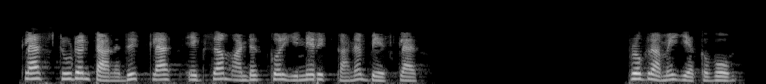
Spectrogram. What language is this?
Tamil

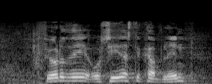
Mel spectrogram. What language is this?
Icelandic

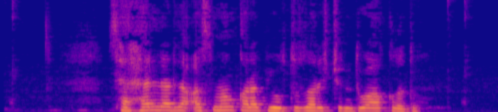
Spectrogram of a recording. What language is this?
Uyghur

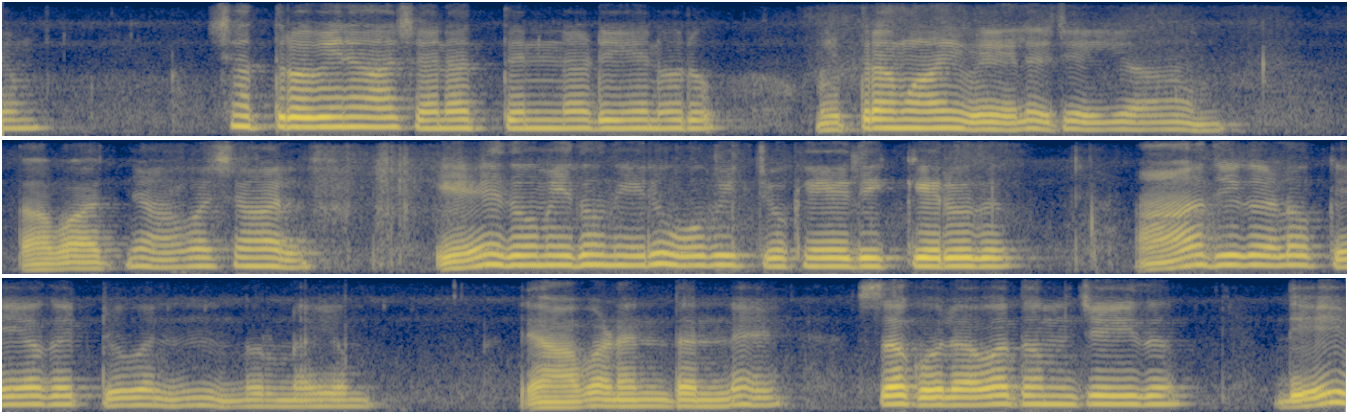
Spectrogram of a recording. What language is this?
Malayalam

